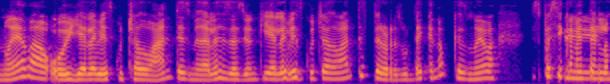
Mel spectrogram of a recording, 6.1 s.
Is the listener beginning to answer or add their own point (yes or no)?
no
